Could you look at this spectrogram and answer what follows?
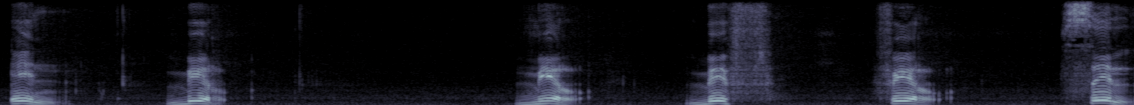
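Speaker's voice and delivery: deliberate Arabic recitation drill, syllable by syllable; Arabic letter drill. Shown as a demonstration. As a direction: call out every syllable crisply like a Qur'an teacher. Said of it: "খেয়াল করুন, আমি পড়তেছি।".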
